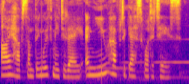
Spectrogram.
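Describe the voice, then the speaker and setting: An actress playing a tender, gently teasing young village woman in a medieval video game, soft-spoken and earnest. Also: medium pitch, a little fast, faint music behind, natural voice. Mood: playful, teasing. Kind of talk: naturalistic video game dialogue acting.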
